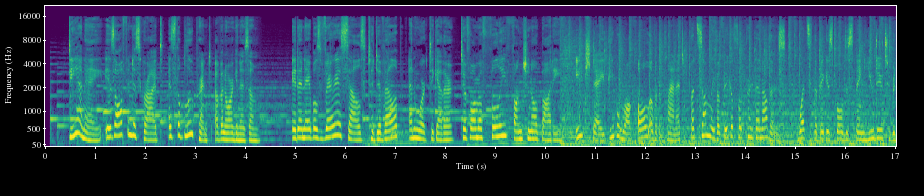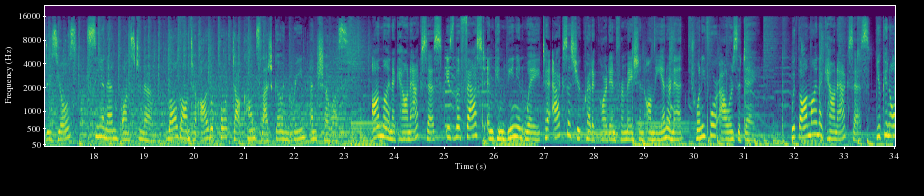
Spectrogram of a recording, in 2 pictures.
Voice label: corporate

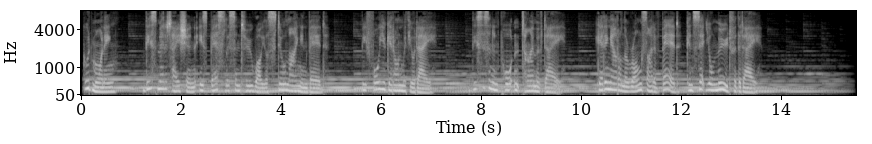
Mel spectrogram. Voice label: MEDITATION, voices

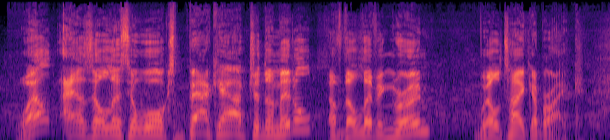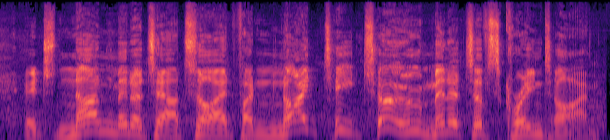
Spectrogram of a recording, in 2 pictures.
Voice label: Commentator; EM VOICES

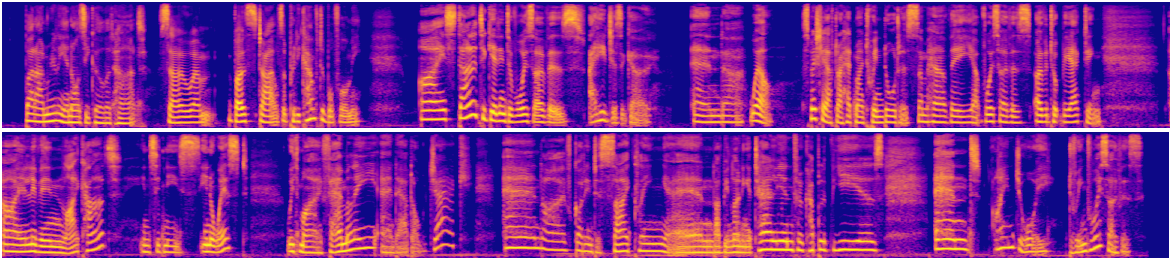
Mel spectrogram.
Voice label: natural; EM Voices

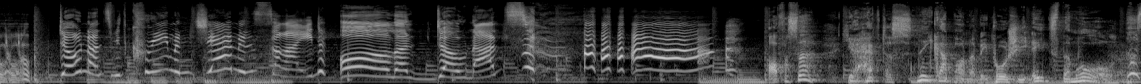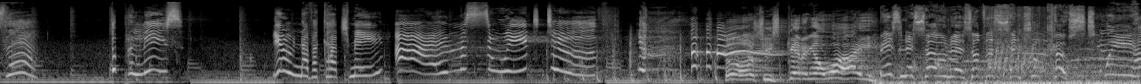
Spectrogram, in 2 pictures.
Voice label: Voice Acting

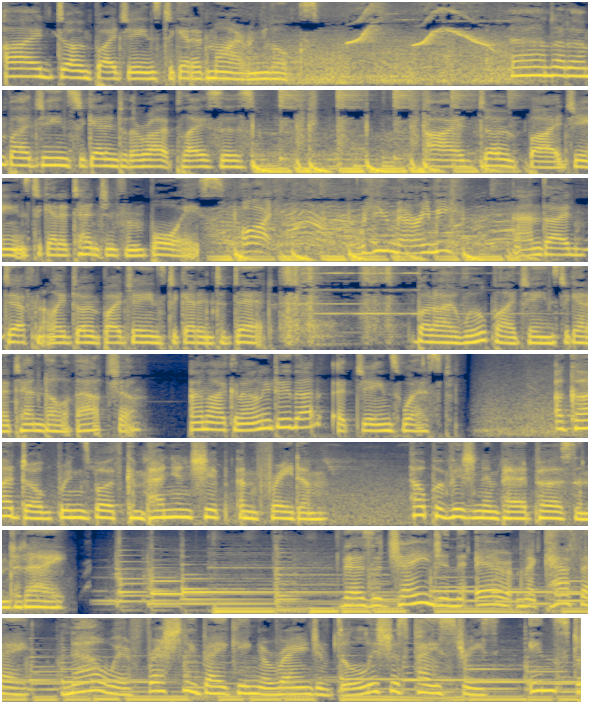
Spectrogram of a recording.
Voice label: natural

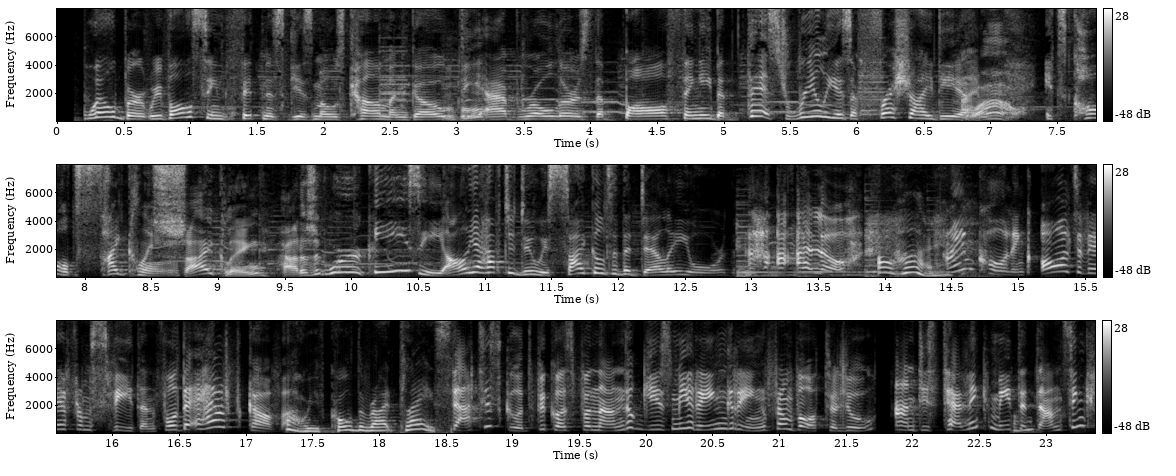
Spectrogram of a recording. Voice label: character; EM Voices

